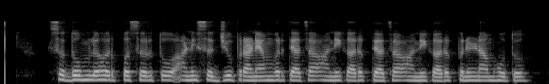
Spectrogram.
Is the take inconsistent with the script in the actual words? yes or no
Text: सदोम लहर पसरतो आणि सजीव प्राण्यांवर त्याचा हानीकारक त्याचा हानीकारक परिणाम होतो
no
